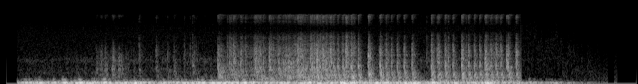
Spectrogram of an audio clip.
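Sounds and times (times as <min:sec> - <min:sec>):
wooden house collapsing in an earthquake: 0:01.0 - 0:05.3.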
